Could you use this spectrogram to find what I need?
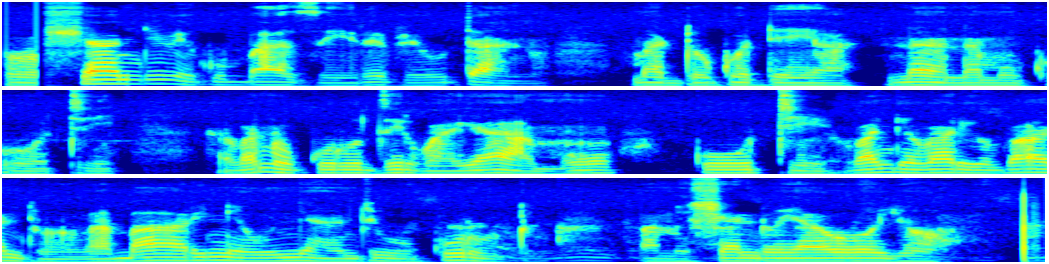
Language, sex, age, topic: Ndau, male, 18-24, health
